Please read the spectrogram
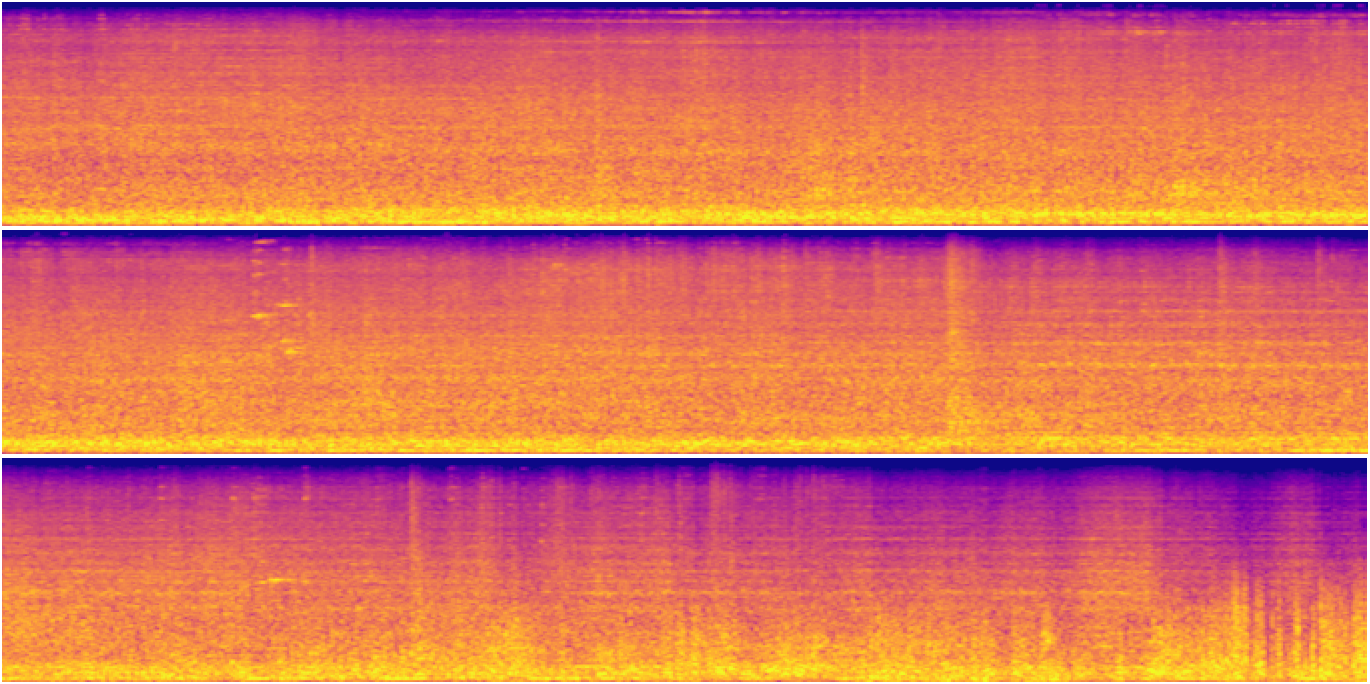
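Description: A freight train of covered goods wagons and then gas tank wagons rolling past close by: a steady, loud rumble of steel wheels on rail with wheel clatter, the clicks coming more often in the last few seconds.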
